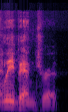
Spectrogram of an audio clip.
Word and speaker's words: Liebentritt: Lee hyphen BAN hyphen. I said ban. TRITT. And it's Lieben. So it's Liebentritt.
